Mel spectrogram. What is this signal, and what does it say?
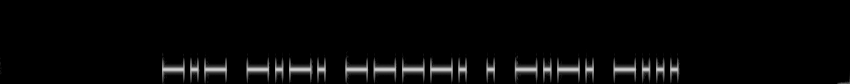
Morse code, heard as a keyed tone, about 17 wpm, 700 Hz. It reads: KC9ECB
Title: Speed Racing - USA 2x3 Call Signs 17wpm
